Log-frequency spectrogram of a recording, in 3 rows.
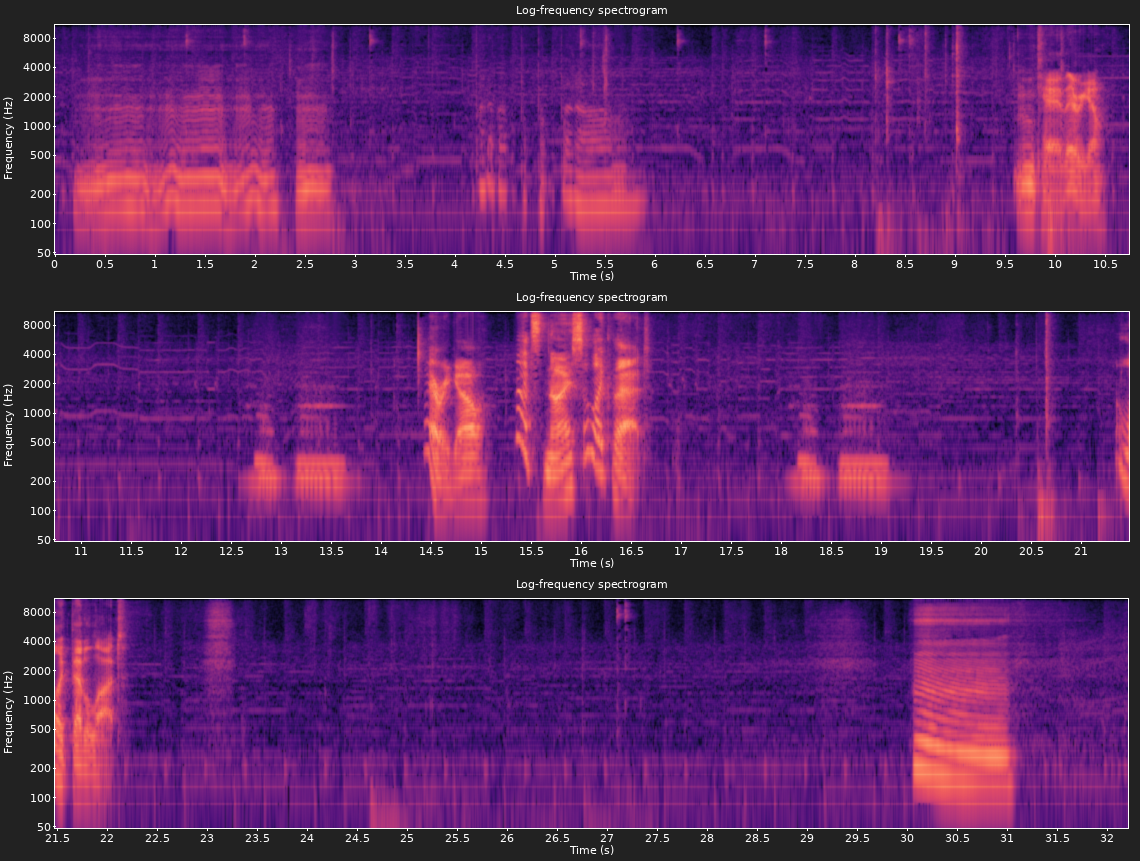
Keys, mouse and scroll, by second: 1.3 click, 3.1-5.3 shift+drag, 6.2 click, 8.2 i, 8.8 KP_0, 9.9 space, 20.5 space.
